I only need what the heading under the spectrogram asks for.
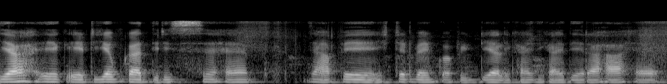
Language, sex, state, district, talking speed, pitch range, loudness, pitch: Hindi, male, Jharkhand, Deoghar, 150 wpm, 105-115 Hz, -24 LUFS, 110 Hz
